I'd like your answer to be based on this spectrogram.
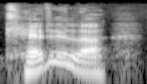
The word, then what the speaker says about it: Cadeler: Kadeler. C-A-D-E-L-E-R.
